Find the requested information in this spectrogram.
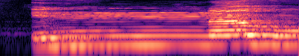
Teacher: نون کے اوپر تشدید ہے، غنہ کریں گے، اور ہا کے اوپر الٹا پیش ہے تو اس کو کھینچ کر کے پڑھیں گے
